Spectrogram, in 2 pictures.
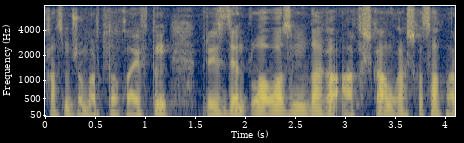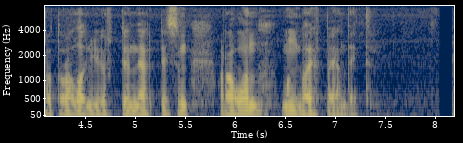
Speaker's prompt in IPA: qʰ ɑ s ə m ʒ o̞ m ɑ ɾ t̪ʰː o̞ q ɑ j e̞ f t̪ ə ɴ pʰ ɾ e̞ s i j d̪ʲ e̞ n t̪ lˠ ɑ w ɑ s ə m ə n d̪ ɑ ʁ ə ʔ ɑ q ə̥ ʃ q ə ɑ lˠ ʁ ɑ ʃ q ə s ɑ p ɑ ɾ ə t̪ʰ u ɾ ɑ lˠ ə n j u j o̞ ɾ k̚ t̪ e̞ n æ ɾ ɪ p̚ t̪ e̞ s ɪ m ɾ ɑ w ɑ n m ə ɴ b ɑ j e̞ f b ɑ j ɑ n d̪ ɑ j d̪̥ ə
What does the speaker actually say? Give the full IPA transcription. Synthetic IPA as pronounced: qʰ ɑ s ə m ʒ o̞ m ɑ ɾ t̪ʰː o̞ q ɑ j e̞ f t̪ ə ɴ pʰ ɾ e̞ z i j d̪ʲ e̞ n t̪ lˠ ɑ w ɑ z ə m ə n d̪ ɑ ʁ ə ʔ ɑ q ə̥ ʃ q ə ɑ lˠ ʁ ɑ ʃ q ə s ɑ p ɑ ɾ ə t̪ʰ u ɾ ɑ lˠ ə n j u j o̞ ɾ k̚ t̪ e̞ n æ ɾ ɪ p̚ t̪ e̞ s ɪ m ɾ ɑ w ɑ n m ə ɴ b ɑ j e̞ f b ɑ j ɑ n d̪ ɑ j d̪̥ ə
